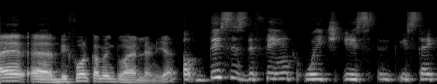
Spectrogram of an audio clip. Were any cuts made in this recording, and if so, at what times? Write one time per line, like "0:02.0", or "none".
0:01.8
